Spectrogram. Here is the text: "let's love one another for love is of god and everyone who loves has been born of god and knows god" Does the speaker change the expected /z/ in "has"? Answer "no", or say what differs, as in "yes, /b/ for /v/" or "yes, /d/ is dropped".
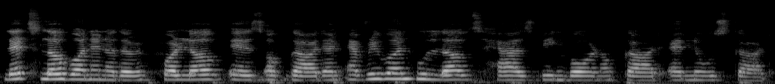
no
